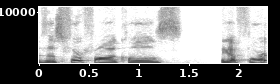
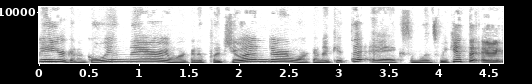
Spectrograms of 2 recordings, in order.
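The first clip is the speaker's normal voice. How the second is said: patient, step-by-step explaining tone; 4 semitones higher than usual. Retelling how the doctor at her egg retrieval explained every step: imitating patient explaining. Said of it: "very patiently explaining every little step".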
